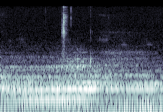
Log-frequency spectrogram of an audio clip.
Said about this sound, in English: Sorry if, if you hear anything in the background. I'm in my car right now, and there's somebody driving by with a loud car.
